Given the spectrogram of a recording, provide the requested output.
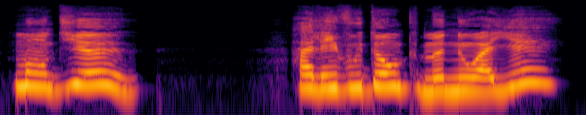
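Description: A man voicing a cornered young noblewoman villain, shrill and pleading in a storybook reading. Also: moderate pace, slightly rough, no echo, clean studio sound, lightly acted. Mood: desperate pleading.

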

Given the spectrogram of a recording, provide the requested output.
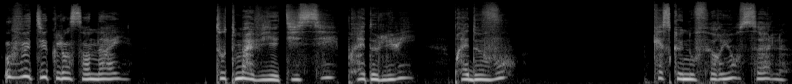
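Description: A gentle, patient mother talking softly to her child, as a woman reads her part in a storybook. Her voice slips into hushed near-whispers and stays close and dry, with no room around it. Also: on the high side, unhurried, pauses often, breathy edge, dry recording, voice pushed up. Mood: tender. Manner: soft, hushed, dropping to whispers.

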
